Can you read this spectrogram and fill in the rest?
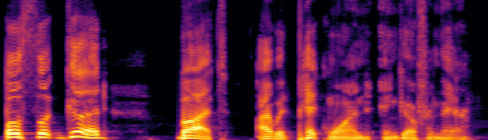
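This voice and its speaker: A man's voice: medium pitch, sing-song, unhurried, no echo. A man hosting a live stream, giving casual, upbeat coaching advice on channels and reading viewer comments aloud. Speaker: YouTube coach reviewing channels.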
